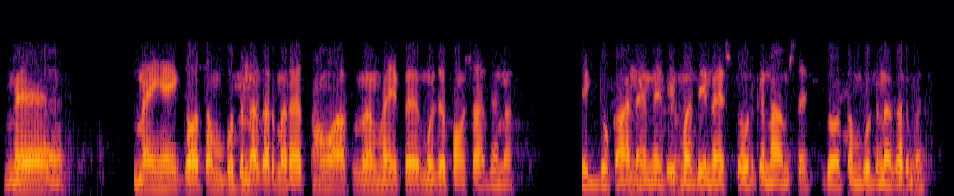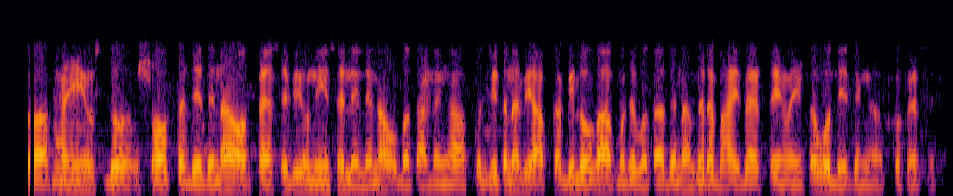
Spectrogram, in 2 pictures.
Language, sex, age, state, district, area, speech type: Urdu, male, 18-30, Uttar Pradesh, Gautam Buddha Nagar, rural, conversation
